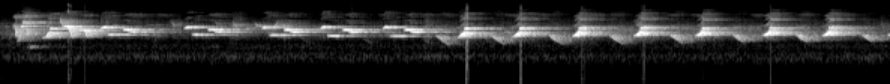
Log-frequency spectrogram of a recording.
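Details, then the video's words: Wild forest-caught bare-throated whistler singing loud, ringing whistled phrases: a run of stepped notes, then about ten sharply falling whip-like notes, repeated almost twice a second. "Samyong Asli Hutan Liar (Bare Throated Whistler)"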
